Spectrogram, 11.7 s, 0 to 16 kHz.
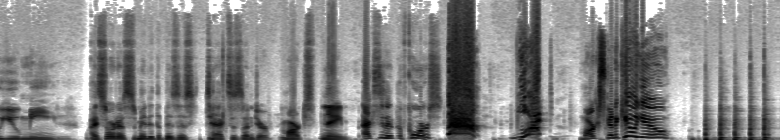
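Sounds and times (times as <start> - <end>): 
speech: 0.0 - 6.9, 7.7 - 10.2
knocking on a door: 10.4 - 11.6.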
